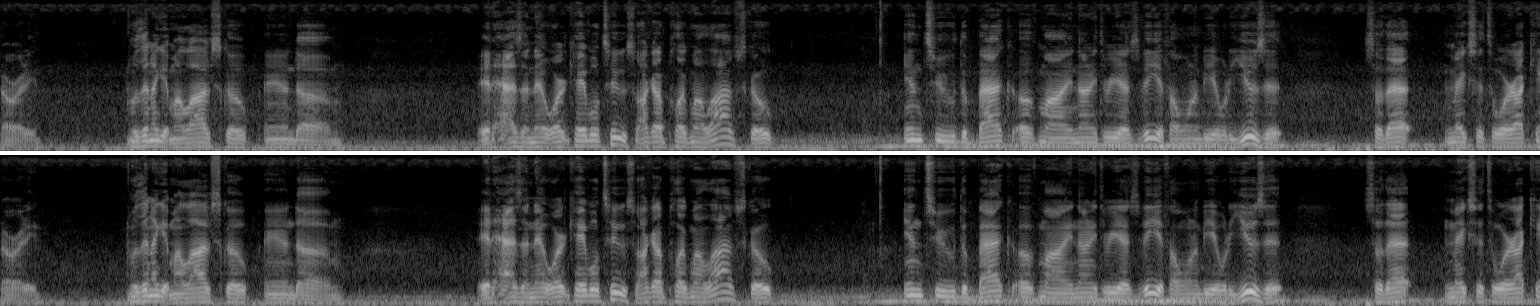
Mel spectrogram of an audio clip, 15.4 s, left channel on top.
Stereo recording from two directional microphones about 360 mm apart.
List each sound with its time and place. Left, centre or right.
0.0 s a sound: centre
1.2 s speech: centre
4.8 s speech: centre
9.0 s speech: centre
